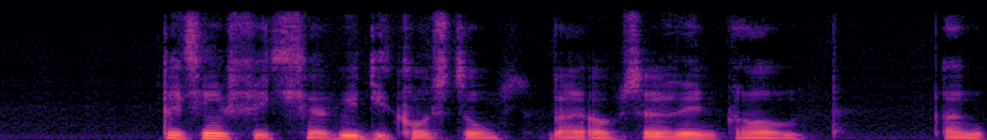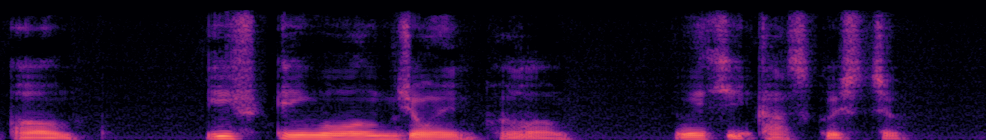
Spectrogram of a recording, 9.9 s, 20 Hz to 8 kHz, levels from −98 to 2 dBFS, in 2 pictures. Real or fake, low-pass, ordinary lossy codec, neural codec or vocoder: fake; 7.2 kHz; AAC, 48 kbps; codec, 16 kHz, 1 kbps, FunCodec, trained on Chinese and English, 50 frames a second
